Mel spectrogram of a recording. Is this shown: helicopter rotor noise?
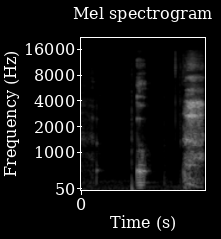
no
